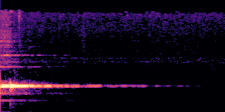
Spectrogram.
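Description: An ocarina and marimba ending a piece: the last held note fades out, the marimba's final notes dying away within the first half second and the ocarina's high note tapering off over about a second and a half.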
